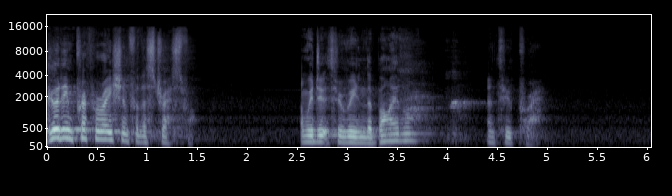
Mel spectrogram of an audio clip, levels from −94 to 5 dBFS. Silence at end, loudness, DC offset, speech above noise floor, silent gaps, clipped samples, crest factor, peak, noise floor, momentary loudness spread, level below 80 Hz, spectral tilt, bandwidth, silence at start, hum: 1.1 s; -30 LUFS; under 0.1%; 47 dB; none; under 0.1%; 22 dB; -10 dBFS; -77 dBFS; 21 LU; -86 dBFS; -5 dB/octave; 15.5 kHz; 0 s; none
